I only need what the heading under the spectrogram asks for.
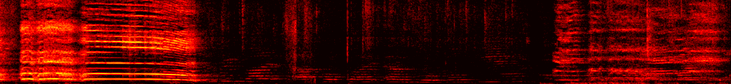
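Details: Rooster crowing: a loud, harsh, drawn-out cock-a-doodle-doo lasting about two seconds, then quieter clucking and murmuring, with a burst of rougher noise near the end.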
